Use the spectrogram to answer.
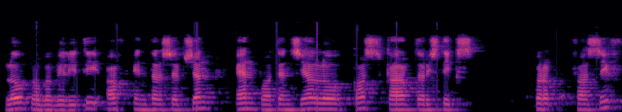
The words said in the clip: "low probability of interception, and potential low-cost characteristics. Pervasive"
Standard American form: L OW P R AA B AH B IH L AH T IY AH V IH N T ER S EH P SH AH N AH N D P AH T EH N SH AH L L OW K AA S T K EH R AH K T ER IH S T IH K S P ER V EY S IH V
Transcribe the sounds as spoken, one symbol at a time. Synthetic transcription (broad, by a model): L OW P R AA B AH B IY L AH T IY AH F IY N T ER S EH P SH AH N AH N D P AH T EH N S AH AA L OW K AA S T K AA R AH K T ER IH S T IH K S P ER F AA S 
